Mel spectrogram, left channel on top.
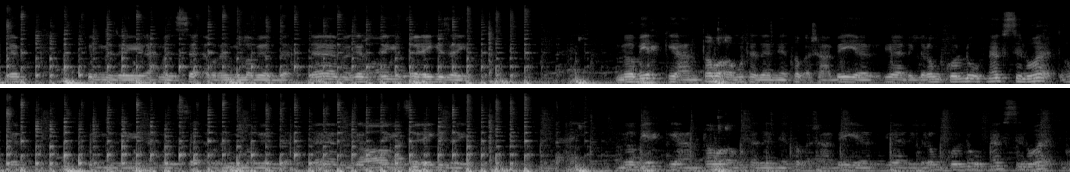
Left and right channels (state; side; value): normal; both; correlation 0.63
